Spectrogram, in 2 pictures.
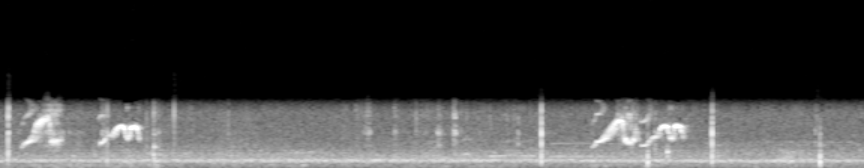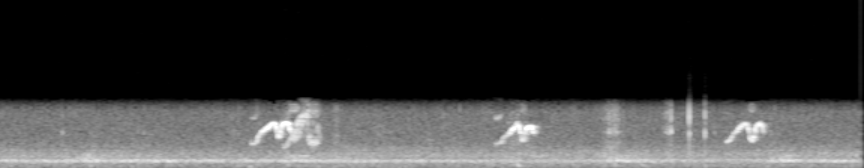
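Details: Several nestling cockatiels begging inside the nest, giving brief raspy squeaky calls in clusters of two or three, repeated irregularly every couple of seconds, with sharp clicks and a constant low hum behind.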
